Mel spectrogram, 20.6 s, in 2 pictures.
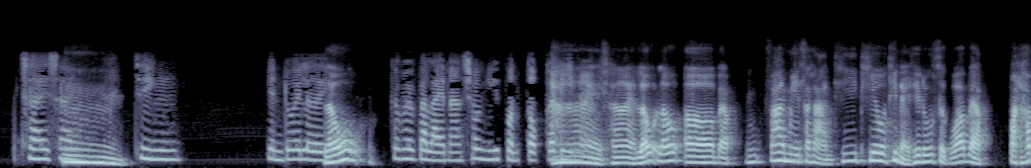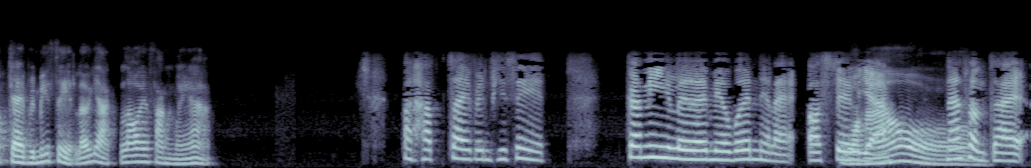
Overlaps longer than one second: none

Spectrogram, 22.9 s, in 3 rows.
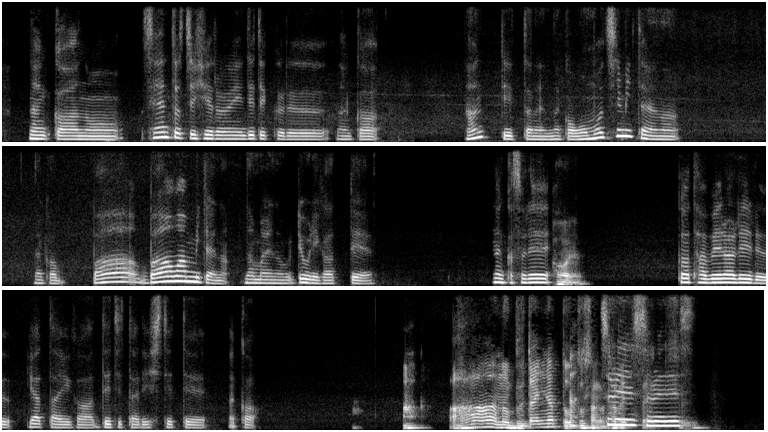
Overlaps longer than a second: present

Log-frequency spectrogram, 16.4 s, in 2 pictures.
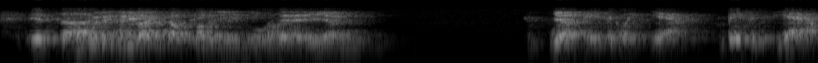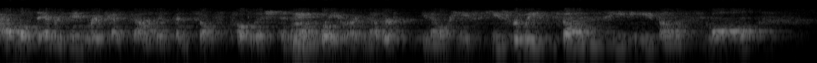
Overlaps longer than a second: present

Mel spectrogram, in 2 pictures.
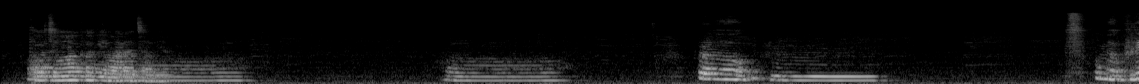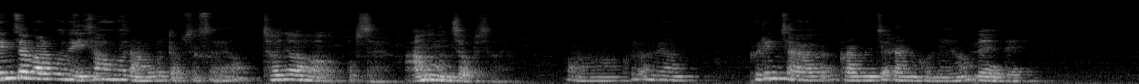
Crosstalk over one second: present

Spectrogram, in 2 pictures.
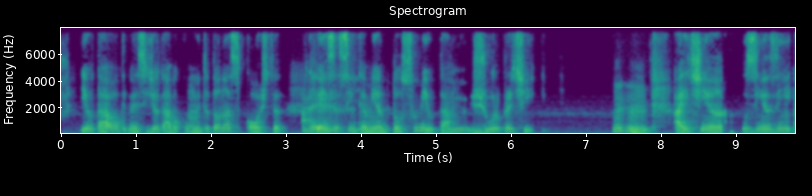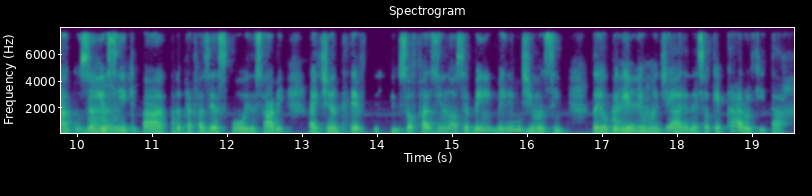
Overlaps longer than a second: none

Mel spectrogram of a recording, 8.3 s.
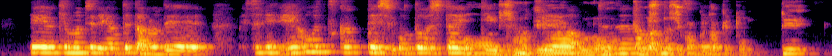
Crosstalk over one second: present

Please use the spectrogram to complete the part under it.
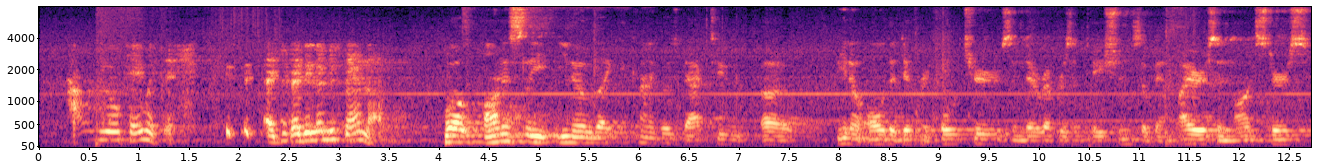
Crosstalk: none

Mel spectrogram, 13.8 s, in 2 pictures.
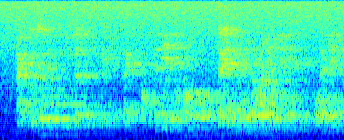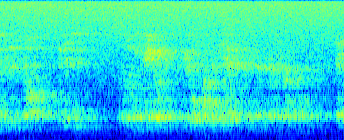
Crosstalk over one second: none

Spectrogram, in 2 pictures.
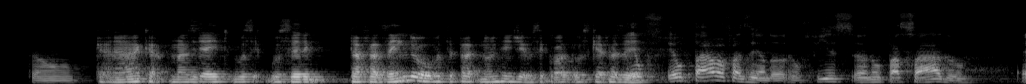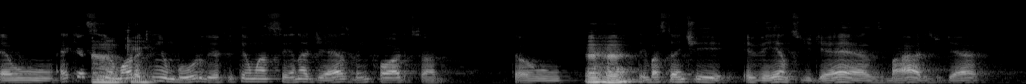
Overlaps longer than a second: none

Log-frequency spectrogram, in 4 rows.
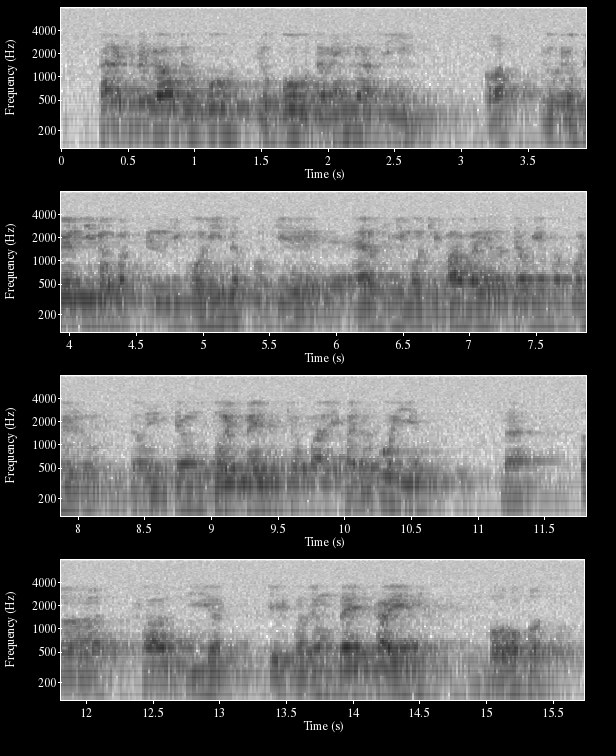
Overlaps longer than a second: none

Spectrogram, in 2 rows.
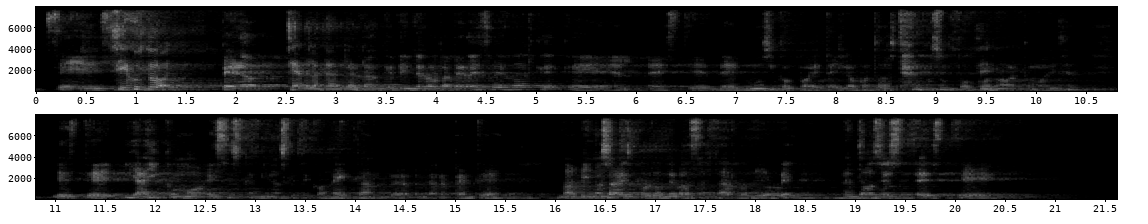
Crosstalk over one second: none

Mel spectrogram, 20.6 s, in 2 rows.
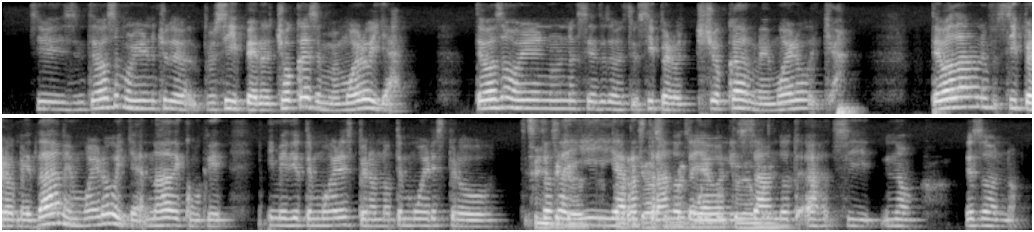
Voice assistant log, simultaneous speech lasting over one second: present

